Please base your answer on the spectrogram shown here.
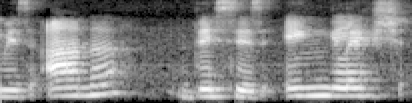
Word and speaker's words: Anna: a an N A Anna that's how you spell it and you pronounce it Anna Anna I have many lessons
